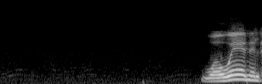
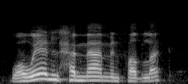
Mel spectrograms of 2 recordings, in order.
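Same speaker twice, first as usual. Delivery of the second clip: plain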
